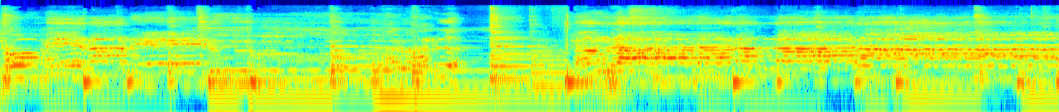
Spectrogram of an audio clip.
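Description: A live acoustic band playing a song with singing, held up by sustained notes from an acoustic bass guitar, with ukulele, acoustic guitar, accordion and drum kit.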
